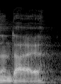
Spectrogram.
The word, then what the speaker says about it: Zendaya: I think it's pronounced Zendaya.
